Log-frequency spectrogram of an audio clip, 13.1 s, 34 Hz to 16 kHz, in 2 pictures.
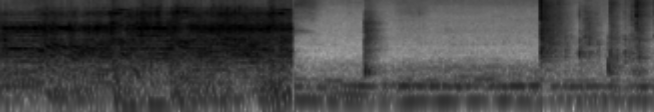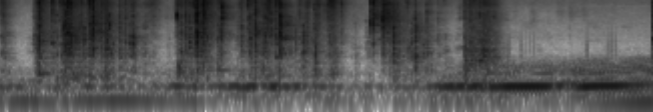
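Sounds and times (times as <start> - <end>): action figure being handled: 5.4 - 11.6
plastic packaging crinkling: 5.4 - 11.6.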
